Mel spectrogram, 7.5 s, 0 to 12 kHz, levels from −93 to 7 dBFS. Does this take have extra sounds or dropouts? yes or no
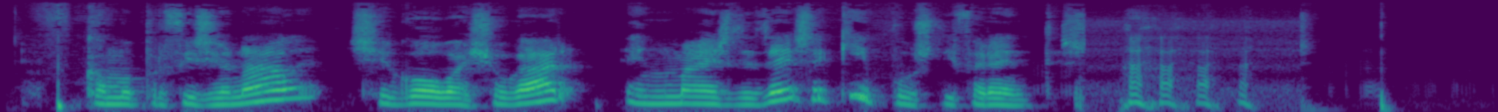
yes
